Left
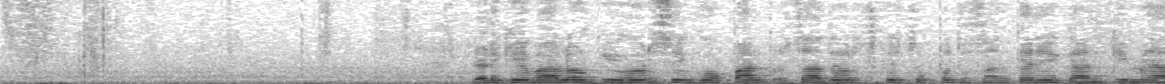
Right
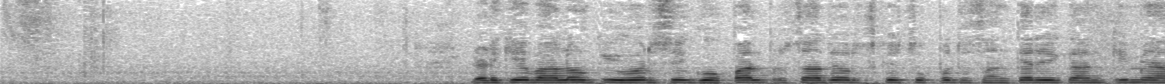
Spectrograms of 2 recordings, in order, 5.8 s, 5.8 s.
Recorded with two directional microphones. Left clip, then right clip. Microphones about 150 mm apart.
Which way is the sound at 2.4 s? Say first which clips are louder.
Right 5 dB; 50° right (ahead or behind).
